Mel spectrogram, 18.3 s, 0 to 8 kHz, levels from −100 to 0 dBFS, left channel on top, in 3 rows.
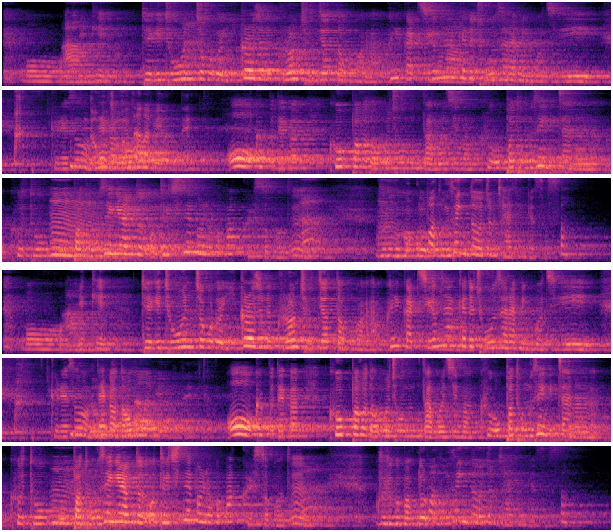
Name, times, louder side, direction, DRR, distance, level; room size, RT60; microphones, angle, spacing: voice 1, 0.0-1.1 1.4-6.3 6.6-7.7 8.3-16.4, right 3 dB, 45° right, 5 dB, 0.9 m, -28 dB
voice 2, 0.6-1.3 1.8-2.1 4.2-4.7 6.2-6.3 6.8-8.0 12.6-13.5 15.1-15.5 15.9-17.9, left 2 dB, 65° left, 7 dB, 0.9 m, -34 dB
12.5 x 6.9 x 4.9 m, 2.1 s
head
